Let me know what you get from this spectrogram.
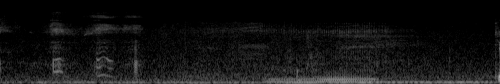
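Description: An English Bulldog snores in its sleep, a deep, rough rumble that swells and fades over about a second. Earlier, a person softly calls the dog's name, and a steady low hum runs underneath.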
